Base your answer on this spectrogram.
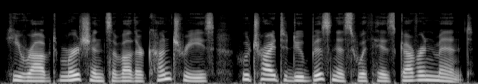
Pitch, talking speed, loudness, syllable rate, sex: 180 Hz, 175 wpm, -17 LUFS, 5.0 syllables/s, female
